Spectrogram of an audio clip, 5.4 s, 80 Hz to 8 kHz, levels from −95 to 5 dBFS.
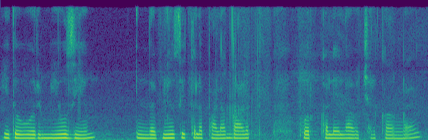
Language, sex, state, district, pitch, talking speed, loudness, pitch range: Tamil, female, Tamil Nadu, Nilgiris, 205 Hz, 110 wpm, -17 LUFS, 200-210 Hz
